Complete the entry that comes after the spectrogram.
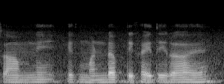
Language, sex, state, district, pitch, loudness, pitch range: Hindi, male, Uttar Pradesh, Shamli, 110 Hz, -20 LUFS, 105-110 Hz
